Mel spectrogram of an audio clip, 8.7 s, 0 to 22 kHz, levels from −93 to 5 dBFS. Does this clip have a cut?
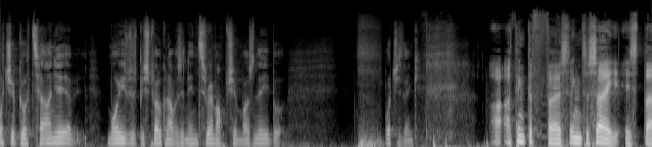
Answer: no; 0 cuts

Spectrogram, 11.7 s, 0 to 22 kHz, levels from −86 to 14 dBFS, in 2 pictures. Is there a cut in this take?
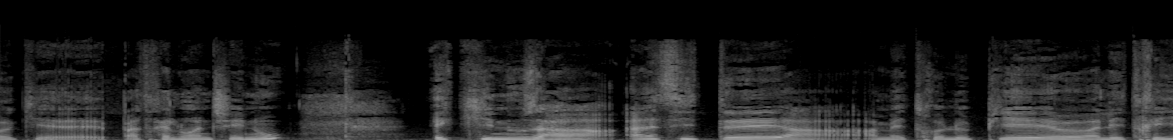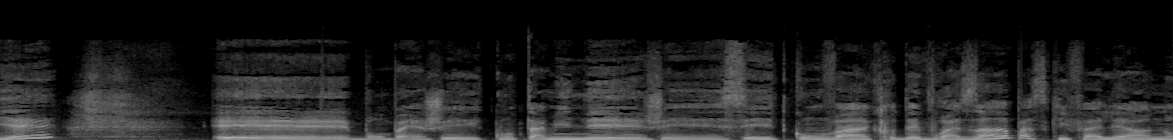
no; 0 cuts

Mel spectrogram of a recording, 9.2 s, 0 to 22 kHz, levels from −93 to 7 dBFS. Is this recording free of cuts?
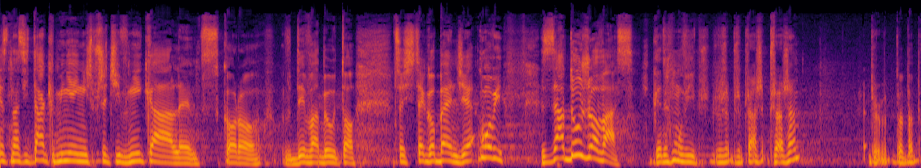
no; 4 cuts; at 3.2 s, 3.9 s, 4.8 s, 6.4 s

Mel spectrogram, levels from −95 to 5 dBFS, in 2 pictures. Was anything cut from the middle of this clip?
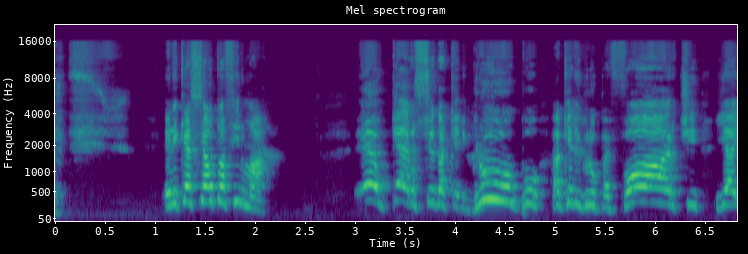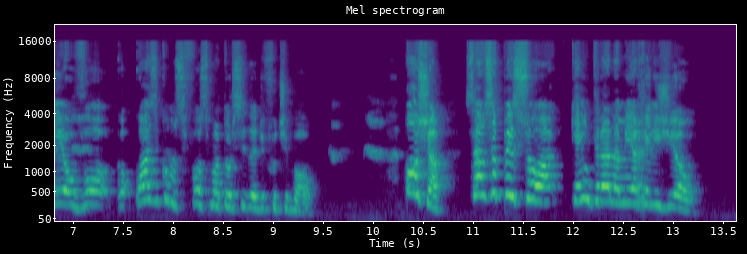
yes; 1 cut; at 11.9 s

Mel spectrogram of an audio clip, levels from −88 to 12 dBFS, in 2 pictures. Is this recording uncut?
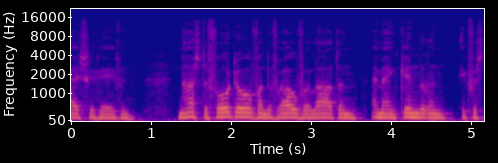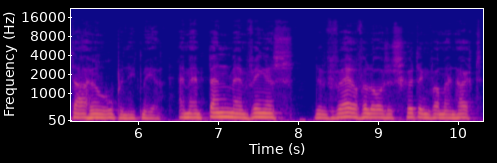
no; 3 cuts; at 3.7 s, 4.8 s, 6.4 s

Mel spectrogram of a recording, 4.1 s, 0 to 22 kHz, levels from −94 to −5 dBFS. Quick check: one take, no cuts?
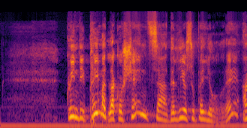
no; 1 cut; at 1.8 s

